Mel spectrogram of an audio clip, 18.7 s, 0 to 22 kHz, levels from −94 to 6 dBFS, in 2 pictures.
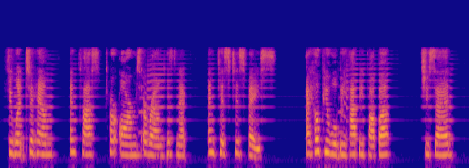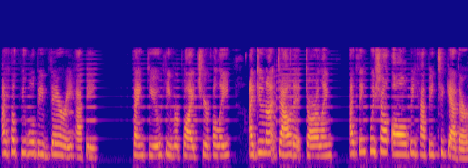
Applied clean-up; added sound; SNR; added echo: neural mask model RNNoise.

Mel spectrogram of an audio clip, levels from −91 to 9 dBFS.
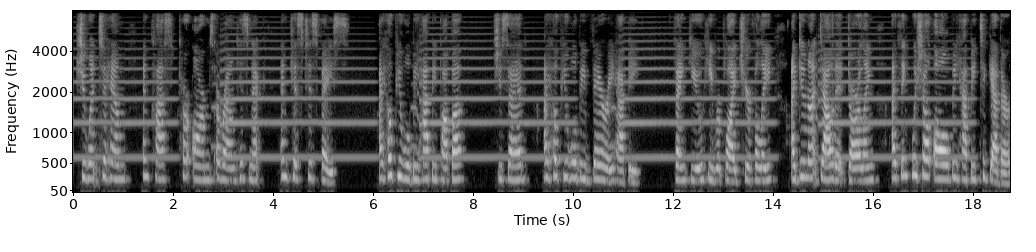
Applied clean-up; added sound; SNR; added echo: none; Trumpet; 14 dB; none.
